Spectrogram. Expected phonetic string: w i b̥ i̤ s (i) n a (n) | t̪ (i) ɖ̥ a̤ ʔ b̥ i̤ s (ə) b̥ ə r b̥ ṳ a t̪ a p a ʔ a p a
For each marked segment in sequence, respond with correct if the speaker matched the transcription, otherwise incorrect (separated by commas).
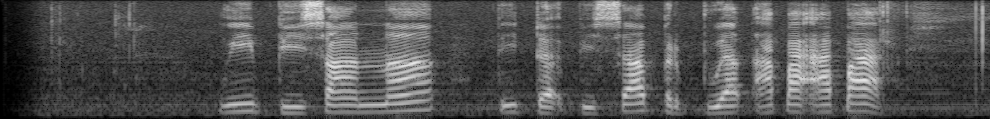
incorrect, incorrect, correct, incorrect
